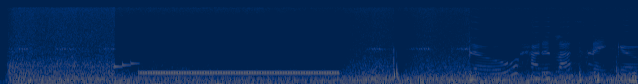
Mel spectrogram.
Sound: phone ringing

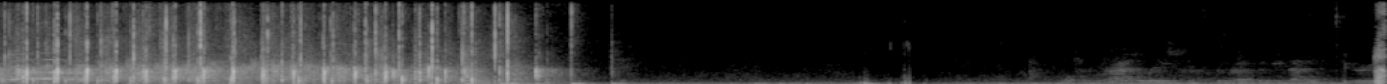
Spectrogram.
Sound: applause

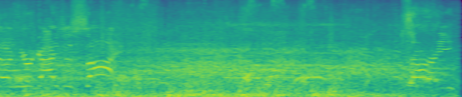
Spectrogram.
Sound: screaming

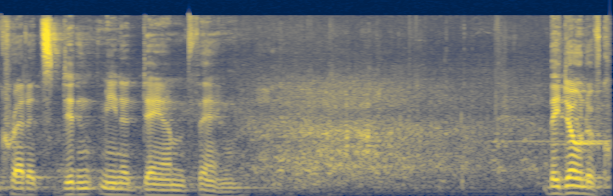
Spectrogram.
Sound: laugh

